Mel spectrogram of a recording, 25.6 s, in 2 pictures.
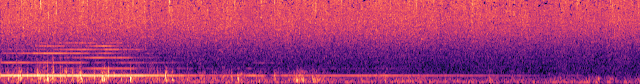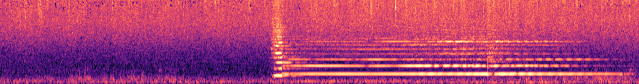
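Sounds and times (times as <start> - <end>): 
flute: 0.0 - 10.2, 18.2 - 25.5
rain: 0.0 - 25.5.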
